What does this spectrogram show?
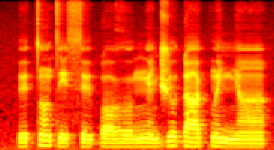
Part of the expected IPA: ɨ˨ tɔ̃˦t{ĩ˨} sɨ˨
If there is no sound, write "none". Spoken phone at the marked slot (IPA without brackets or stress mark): i˨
